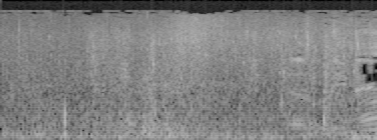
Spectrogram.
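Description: Wind buffeting the microphone over a low rumble of boat and water noise on an open boat, with a faint tick about halfway through.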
